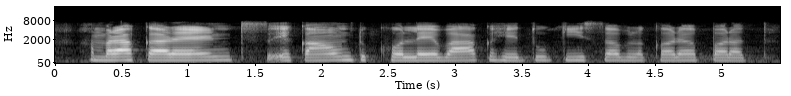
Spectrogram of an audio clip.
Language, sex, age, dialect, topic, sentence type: Maithili, female, 18-24, Southern/Standard, banking, question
